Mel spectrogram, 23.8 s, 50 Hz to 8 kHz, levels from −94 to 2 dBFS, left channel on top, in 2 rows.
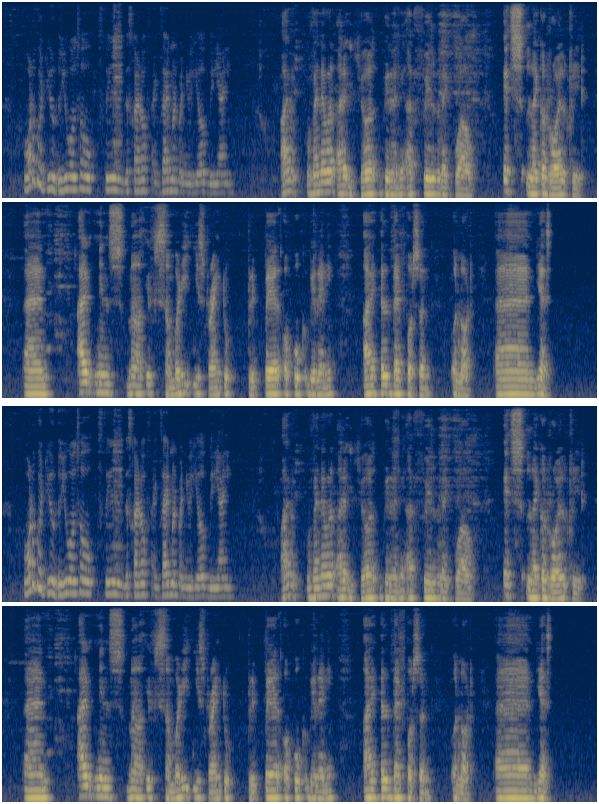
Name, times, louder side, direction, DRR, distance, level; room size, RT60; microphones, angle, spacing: voice 1, 0.4-4.6 7.8-7.9 19.9-20.0, right 2 dB, 25° right, 0.3 m, -36 dB
voice 2, 5.6-9.5 10.0-11.6 12.3-13.1 13.4-16.5 16.8-18.5 19.1-20.5 20.9-21.3 21.8-22.8, equal, 35° left, 0.8 m, -27 dB
3.2 x 2.1 x 3.7 m
head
